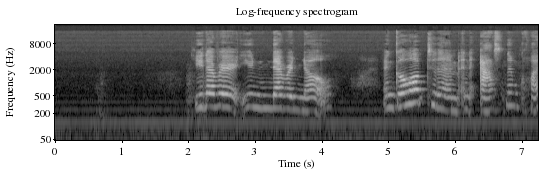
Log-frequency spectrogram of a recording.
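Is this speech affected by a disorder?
Yes: cerebral palsy.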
